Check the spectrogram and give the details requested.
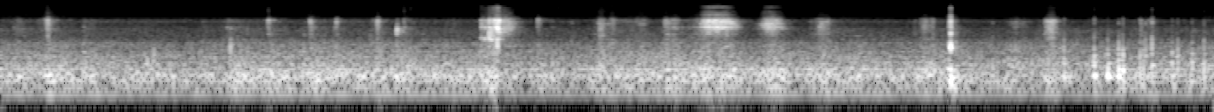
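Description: Mouth crunching and chewing raw cucumber: a sharp crunch about two and a half seconds in, then a few smaller crisp clicks, over a steady low hum.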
